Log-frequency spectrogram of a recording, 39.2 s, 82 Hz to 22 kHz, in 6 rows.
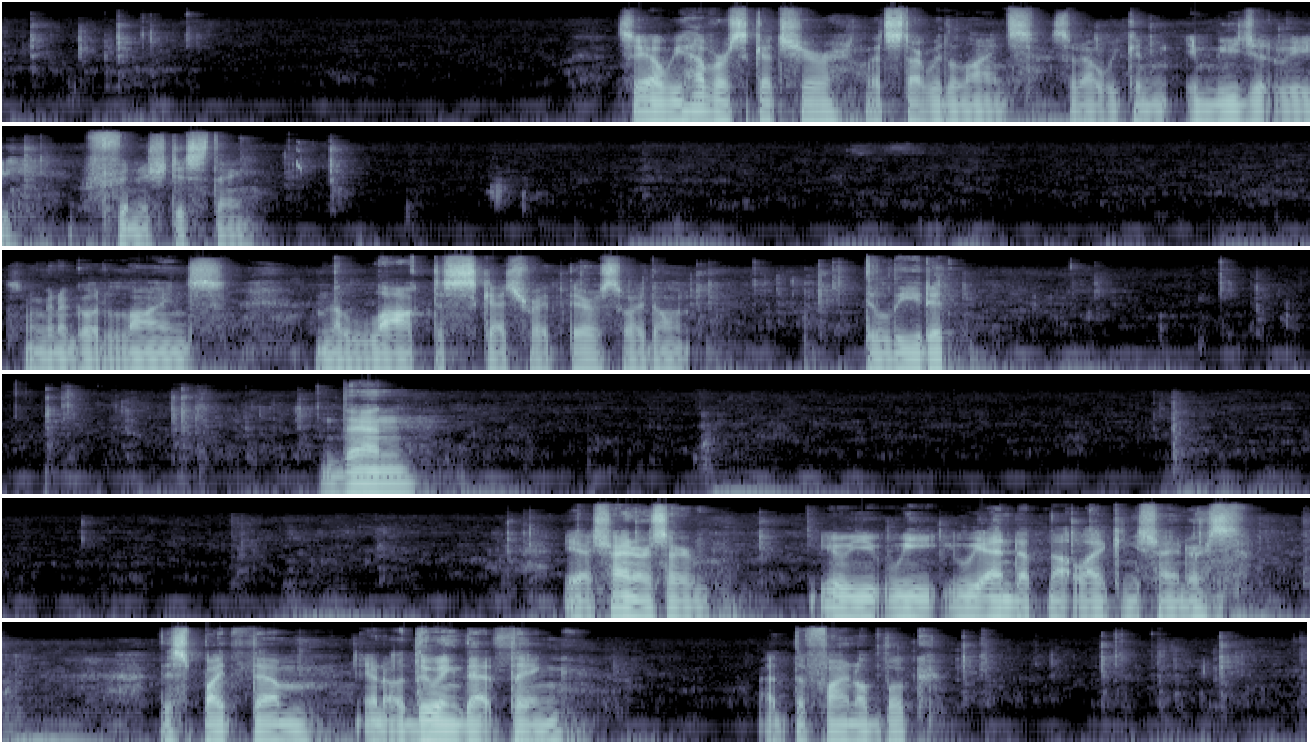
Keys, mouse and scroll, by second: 0.3 ctrl+s, 0.7 shift+middle click, 4.4 click, 6.0 click, 6.4 ctrl+middle click, 6.8 shift+middle click, 7.2 ctrl+middle click, 9.5 click, 10.5-12.0 drag, 12.5 click, 14.6 click, 16.6 shift+middle click, 17.1 middle click, 17.7 ctrl+s, 31.1 shift+middle click, 31.6 shift+middle click, 32.3 shift+middle click, 33.7 middle click, 34.7 Home, 35.9 ctrl+middle click, 37.0 middle click.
